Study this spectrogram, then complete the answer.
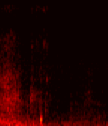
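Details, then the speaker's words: GE front-load washer after replacing the door lock switch: a short quiet click, then a faint second click as the new lock catches cleanly when the washer starts. Working normally. "And let's see, when it makes that sound, that means it's working because this is catching. So you see, brand new. Closes, catches, and then you can start it up. That's when that door lock hits."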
